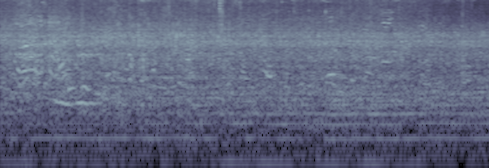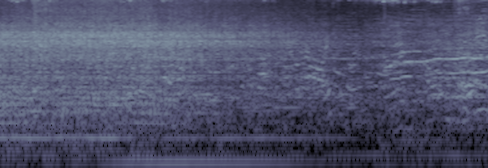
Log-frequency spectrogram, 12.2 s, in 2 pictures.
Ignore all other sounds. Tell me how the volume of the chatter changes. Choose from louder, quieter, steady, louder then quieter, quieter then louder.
quieter.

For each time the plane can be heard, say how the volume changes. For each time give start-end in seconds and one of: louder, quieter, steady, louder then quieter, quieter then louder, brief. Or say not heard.
0.0-12.1 quieter.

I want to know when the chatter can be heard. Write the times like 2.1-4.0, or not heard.
0.0-12.1.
